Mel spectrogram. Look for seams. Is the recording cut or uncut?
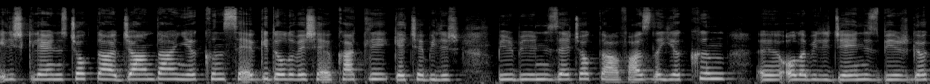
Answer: uncut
